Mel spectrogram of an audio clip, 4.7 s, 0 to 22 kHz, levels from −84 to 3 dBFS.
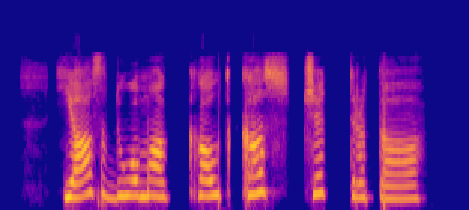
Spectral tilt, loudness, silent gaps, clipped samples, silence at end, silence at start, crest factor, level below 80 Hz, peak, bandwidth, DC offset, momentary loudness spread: -3 dB/octave; -15 LUFS; 1.71-1.88 s, 2.89-3.02 s, 3.28-3.49 s, 3.73-3.77 s; under 0.1%; 0.5 s; 0.65 s; 16 dB; -54 dBFS; 0 dBFS; 7.6 kHz; under 0.1%; 11 LU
